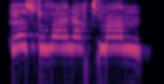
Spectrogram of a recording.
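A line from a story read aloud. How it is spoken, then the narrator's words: Bellowing. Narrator (German): brüllte er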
